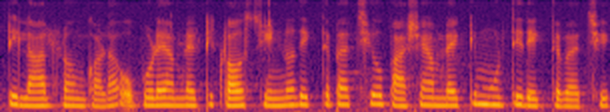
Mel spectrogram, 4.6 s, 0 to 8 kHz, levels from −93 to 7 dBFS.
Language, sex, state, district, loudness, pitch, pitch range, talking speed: Bengali, female, West Bengal, Paschim Medinipur, -17 LUFS, 195 Hz, 190-215 Hz, 235 wpm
